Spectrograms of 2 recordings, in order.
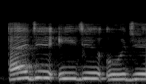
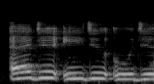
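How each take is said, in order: Both takes have the same delivery.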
